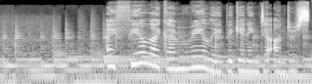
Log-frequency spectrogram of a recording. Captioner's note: voiceover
